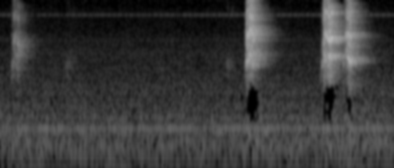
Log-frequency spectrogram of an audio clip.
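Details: Green-cheeked conure kept as a pet, ranting in the afternoon: a faint squawk, a long gap, then a loud rasp followed by a quick double squawk.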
